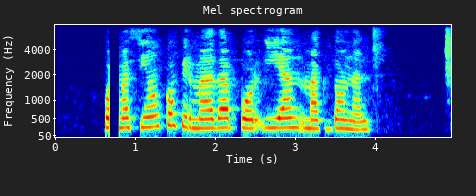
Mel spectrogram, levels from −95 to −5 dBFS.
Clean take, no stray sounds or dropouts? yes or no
no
